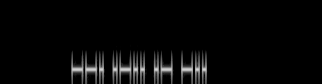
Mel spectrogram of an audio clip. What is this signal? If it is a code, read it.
Morse code, heard as a keyed tone, about 36 wpm, 700 Hz. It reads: GLAD
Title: Multi-letter Phonemes 35wpm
